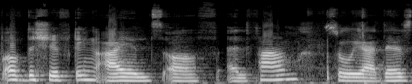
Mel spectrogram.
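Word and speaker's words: Elfhame: Okay, that's how you pronounce it. Okay. Map of the shifting isles of Elfham.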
